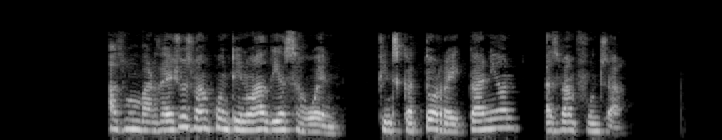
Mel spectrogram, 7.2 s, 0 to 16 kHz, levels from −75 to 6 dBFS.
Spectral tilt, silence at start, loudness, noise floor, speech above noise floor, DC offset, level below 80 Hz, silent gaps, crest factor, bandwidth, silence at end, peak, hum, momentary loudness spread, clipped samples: -5.5 dB/octave; 1.1 s; -15 LUFS; -76 dBFS; 61 dB; under 0.1%; -58 dBFS; 3.47-3.57 s, 5.38-5.43 s; 14 dB; 7.8 kHz; 1 s; -2 dBFS; none; 9 LU; under 0.1%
